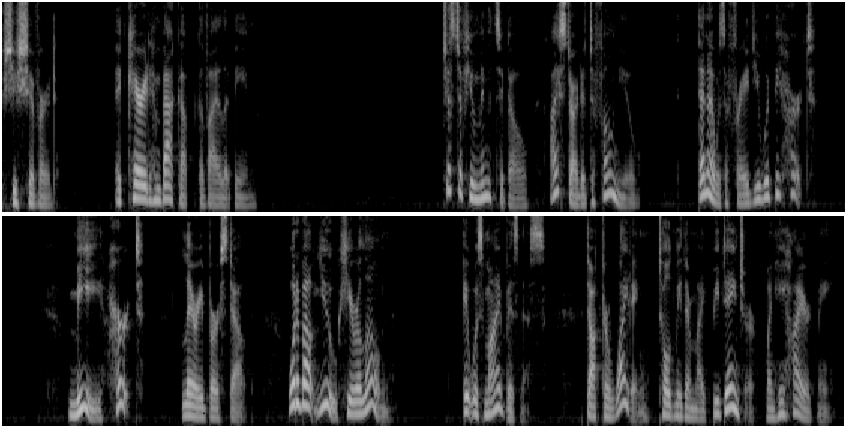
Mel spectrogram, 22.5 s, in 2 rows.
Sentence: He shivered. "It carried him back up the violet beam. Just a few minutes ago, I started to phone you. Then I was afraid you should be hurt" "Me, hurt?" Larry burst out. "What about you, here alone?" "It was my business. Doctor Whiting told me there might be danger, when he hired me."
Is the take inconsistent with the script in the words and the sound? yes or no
yes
